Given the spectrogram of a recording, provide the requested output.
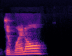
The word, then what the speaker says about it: Dzwinel: D-Z-W-I-N-E-L. And I'm pretty sure like the Z is silent, or you pronounce it for like an I or a J. So Dinwinnel.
